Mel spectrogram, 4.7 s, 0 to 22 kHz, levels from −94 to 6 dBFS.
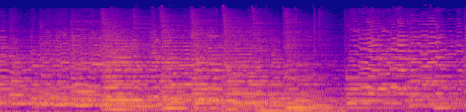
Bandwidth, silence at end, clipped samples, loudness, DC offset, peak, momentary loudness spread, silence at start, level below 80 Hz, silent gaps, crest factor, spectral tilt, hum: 18 kHz; 0 s; under 0.1%; -26 LUFS; under 0.1%; -10 dBFS; 5 LU; 0 s; -42 dBFS; none; 16 dB; -5 dB/octave; none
